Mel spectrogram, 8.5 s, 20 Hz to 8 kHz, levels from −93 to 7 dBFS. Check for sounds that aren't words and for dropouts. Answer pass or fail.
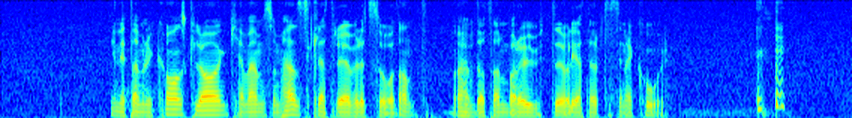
fail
